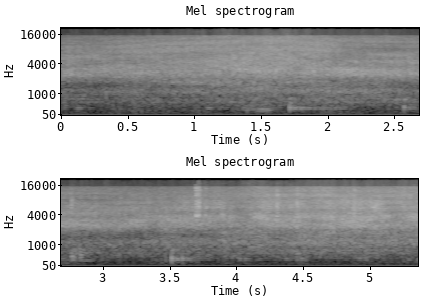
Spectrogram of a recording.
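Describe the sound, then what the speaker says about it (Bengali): A ground coriander and cumin spice paste hitting chopped cucumber in a hot pan, giving a steady, broad hiss of sizzling with a few faint knocks and scrapes of a utensil. "সেই মশলাটি দিয়ে দেবো এবার শসার মধ্যে।"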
